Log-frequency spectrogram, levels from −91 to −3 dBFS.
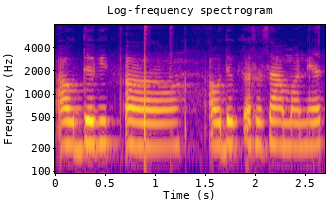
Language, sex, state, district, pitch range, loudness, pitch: Marathi, female, Maharashtra, Pune, 210-220 Hz, -17 LUFS, 220 Hz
